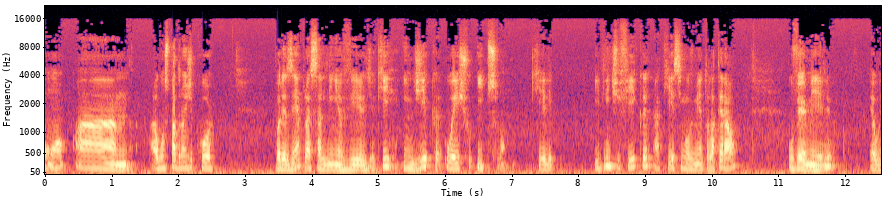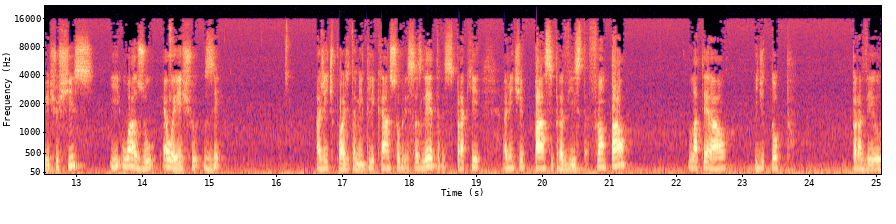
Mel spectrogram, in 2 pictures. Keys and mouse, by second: 6.8 click, 11.3 click, 14.7 click, 16.3 click, 17.2 click, 18.5 click, 21.8 click, 22.8 click.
